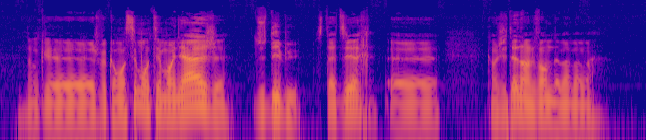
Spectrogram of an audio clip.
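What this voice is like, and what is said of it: Québécois French accent. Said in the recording (French): “je suis québécois ... Ça va peut-être s'entendre à mon accent, un petit peu.”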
